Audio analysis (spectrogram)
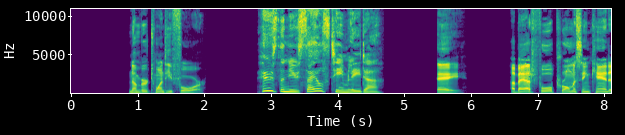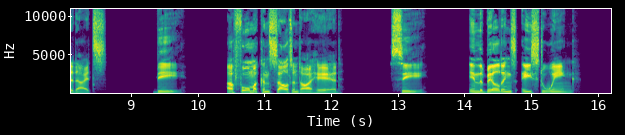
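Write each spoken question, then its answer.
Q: Who's the new sales team leader?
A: B: A former consultant I hired.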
